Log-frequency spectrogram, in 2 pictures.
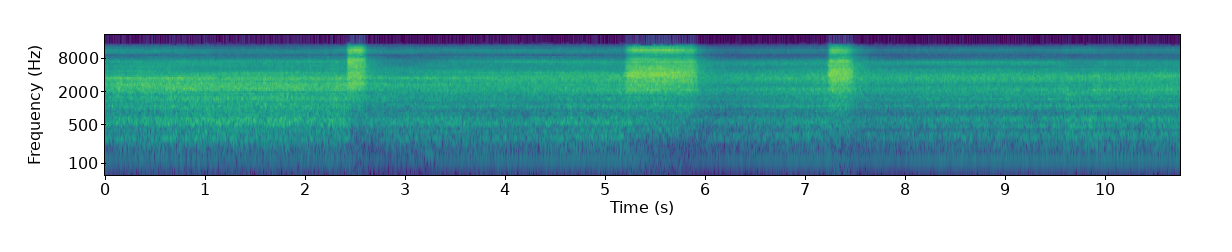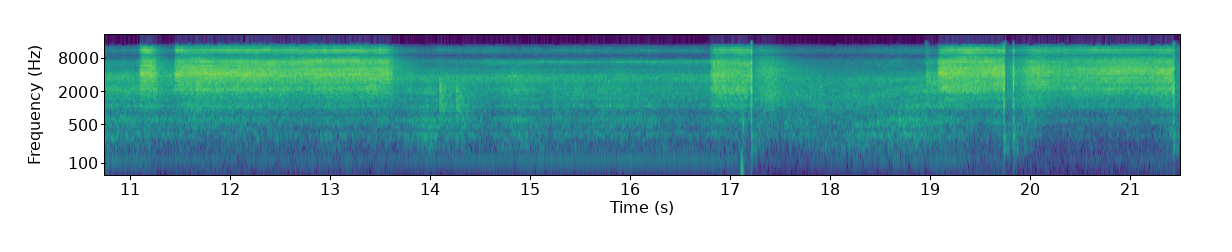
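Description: Cutting torch hissing steadily as it cuts the head off a seized leaf-spring bolt, with louder surges of hiss every few seconds.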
